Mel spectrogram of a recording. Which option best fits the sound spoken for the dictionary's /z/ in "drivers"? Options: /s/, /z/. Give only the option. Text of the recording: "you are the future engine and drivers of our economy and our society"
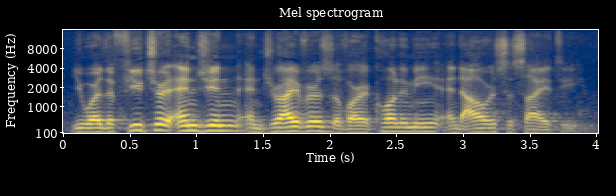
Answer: /z/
